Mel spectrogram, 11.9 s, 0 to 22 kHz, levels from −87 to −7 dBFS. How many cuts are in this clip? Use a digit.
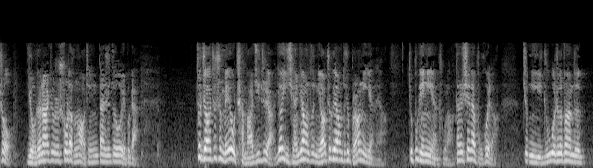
1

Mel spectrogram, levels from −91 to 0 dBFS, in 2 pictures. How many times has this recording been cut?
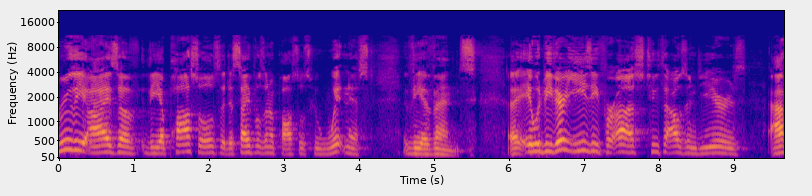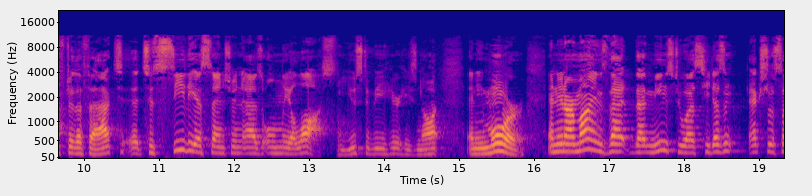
2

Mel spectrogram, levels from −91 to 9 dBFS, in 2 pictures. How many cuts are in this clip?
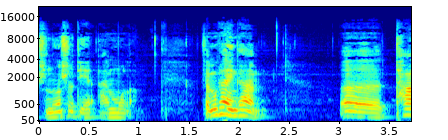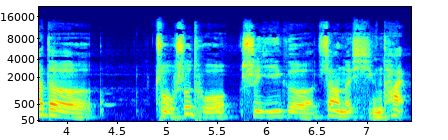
1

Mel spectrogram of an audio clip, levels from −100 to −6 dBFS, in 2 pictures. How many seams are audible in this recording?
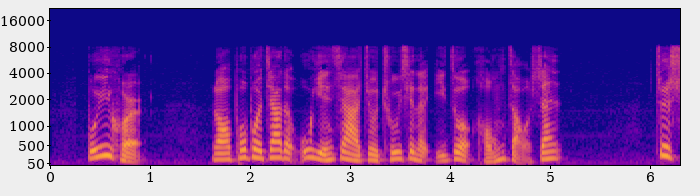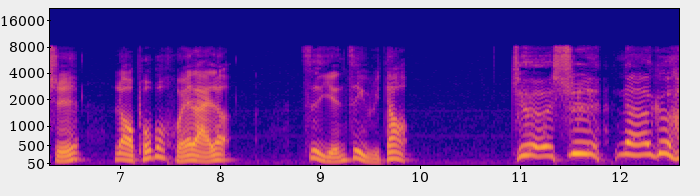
1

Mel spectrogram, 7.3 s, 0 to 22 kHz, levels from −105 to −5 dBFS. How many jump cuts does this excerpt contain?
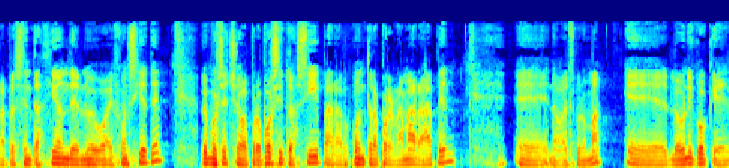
0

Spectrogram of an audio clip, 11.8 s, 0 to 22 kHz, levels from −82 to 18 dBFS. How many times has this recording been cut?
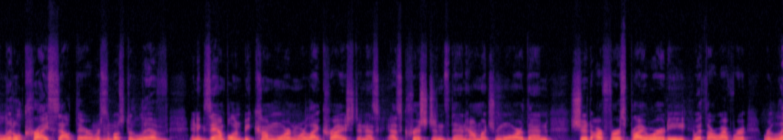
1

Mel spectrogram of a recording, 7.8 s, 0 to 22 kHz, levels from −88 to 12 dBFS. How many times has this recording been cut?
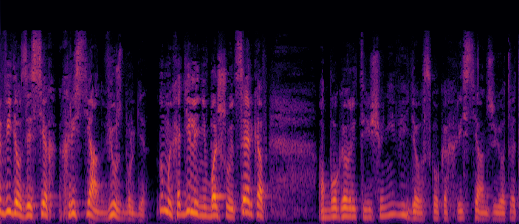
0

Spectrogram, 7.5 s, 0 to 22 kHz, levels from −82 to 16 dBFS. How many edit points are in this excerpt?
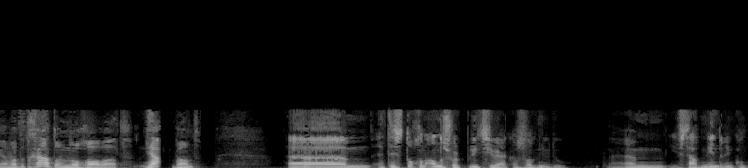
1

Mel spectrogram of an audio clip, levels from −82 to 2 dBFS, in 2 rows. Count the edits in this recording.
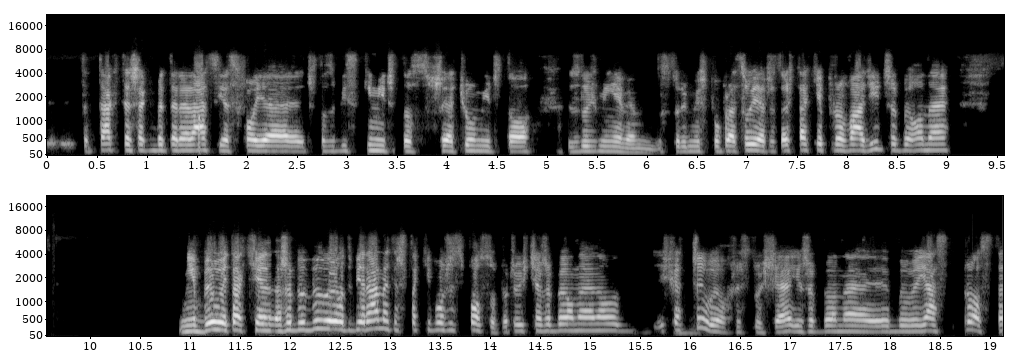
1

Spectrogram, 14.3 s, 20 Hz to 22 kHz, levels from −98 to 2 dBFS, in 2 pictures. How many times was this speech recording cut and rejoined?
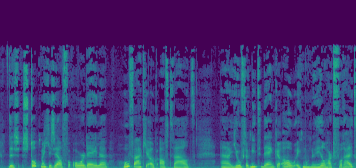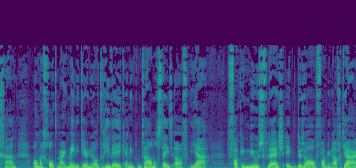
0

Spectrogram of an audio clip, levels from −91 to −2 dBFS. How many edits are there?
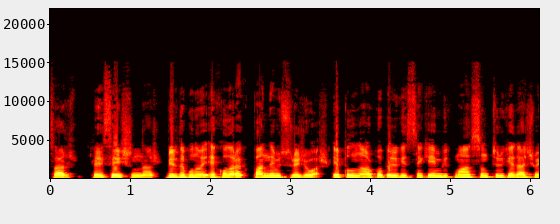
1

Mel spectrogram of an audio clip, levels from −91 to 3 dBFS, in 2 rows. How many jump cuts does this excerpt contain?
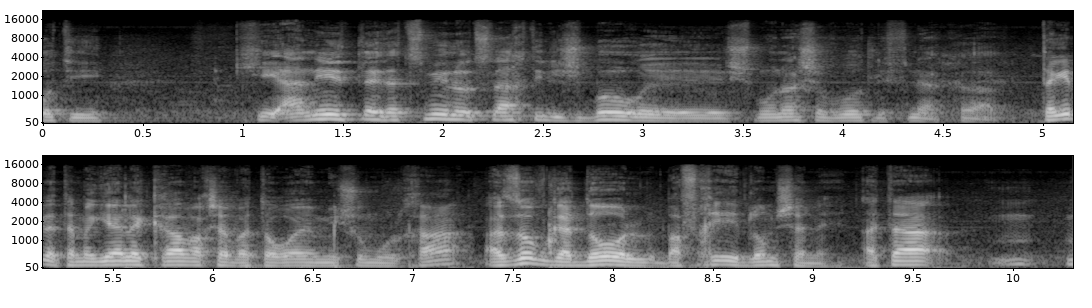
1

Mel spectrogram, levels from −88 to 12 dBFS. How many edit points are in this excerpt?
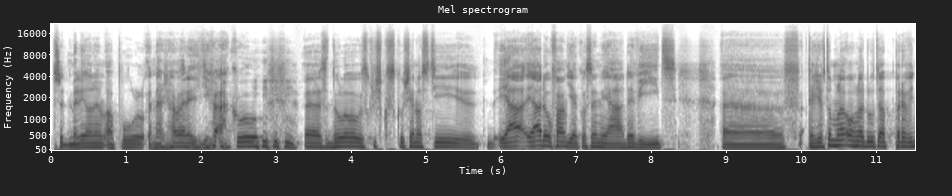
2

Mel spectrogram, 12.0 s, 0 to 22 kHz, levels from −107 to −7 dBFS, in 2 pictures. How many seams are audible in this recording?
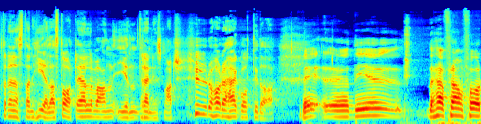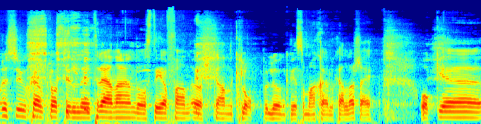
0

